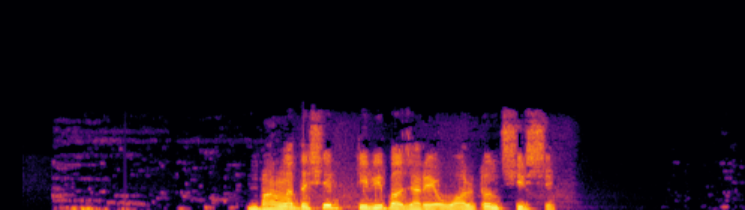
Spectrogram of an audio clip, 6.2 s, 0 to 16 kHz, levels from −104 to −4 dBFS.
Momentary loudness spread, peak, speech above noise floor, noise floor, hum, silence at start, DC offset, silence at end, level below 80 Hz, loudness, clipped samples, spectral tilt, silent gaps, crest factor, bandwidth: 21 LU; 0 dBFS; over 76 dB; under -90 dBFS; none; 0.6 s; under 0.1%; 1.6 s; -54 dBFS; -14 LUFS; under 0.1%; -7.5 dB/octave; none; 16 dB; 7.2 kHz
